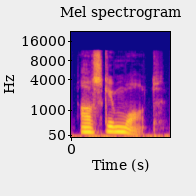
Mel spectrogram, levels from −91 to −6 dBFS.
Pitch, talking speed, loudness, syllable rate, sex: 130 Hz, 180 wpm, -14 LUFS, 3.8 syllables/s, male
